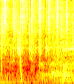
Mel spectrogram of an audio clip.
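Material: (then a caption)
Plastic. A Close to My Heart shimmer brush paint pen in papaya color is shaken, and its mixing ball rattles inside in about nine quick, bright clicks with almost no low end. The rolling ball shows the paint is being mixed before the cover is pulled off.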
